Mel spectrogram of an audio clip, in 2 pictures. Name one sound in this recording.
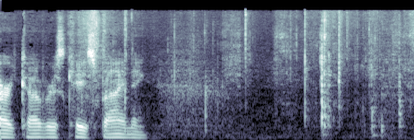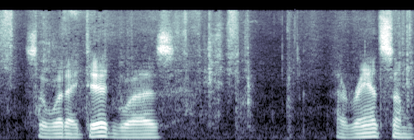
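Book pages rustle as they are turned by hand.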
